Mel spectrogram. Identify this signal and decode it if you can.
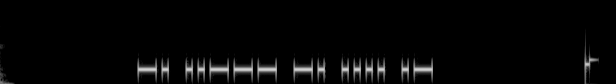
Morse code, heard as a keyed tone, about 20 wpm, 700 Hz. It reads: N2NHA
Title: USA Call Signs - 5 Characters - 6x Character Spacing - 20wpm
